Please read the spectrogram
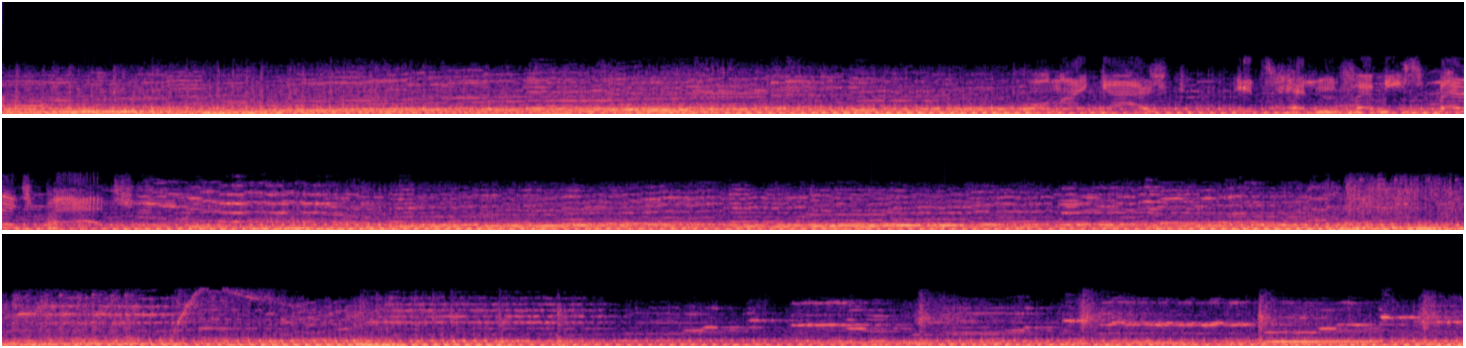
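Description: Cartoon background music over a steady low motor drone from a power lawnmower sound effect, with a rapid flurry of clicks and knocks about five to eight seconds in and a few more knocks later on.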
